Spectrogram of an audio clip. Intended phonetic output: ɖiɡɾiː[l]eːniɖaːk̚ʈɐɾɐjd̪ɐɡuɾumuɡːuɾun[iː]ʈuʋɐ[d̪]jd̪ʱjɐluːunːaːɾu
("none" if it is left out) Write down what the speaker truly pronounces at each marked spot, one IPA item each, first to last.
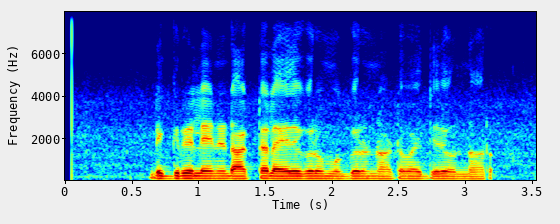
l, aː, none

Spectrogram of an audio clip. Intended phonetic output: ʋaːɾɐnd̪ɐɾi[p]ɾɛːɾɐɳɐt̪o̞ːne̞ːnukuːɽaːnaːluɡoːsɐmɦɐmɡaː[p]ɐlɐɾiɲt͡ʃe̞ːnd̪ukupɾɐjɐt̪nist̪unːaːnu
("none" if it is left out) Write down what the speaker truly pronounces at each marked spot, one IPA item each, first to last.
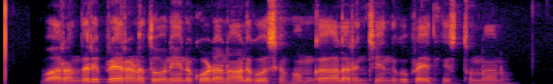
p, none

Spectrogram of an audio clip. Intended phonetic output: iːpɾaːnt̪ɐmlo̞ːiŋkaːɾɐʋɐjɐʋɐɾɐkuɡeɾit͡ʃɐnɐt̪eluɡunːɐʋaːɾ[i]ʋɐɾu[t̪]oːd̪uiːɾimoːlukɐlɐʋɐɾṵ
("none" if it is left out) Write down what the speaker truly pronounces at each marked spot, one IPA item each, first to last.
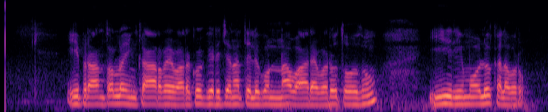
ɛ, t̪

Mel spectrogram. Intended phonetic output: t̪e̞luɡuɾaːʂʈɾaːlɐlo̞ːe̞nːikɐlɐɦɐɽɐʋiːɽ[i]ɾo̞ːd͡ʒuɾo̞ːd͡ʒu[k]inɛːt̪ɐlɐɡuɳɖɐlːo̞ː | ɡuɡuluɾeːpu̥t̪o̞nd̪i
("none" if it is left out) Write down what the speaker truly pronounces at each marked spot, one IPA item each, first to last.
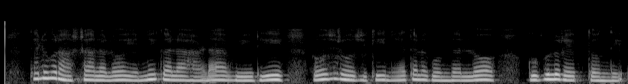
i, k

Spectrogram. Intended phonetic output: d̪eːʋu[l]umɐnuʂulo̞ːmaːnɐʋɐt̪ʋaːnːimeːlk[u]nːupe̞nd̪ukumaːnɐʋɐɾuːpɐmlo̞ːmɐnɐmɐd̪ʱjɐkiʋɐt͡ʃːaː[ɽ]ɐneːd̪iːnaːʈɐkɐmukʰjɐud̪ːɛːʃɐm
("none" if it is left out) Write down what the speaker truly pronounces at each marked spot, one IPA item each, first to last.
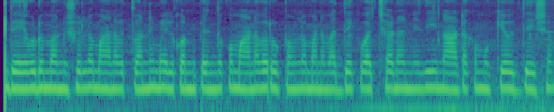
ɽ, o, ɽ

